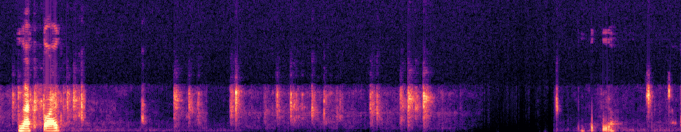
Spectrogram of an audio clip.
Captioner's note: silence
